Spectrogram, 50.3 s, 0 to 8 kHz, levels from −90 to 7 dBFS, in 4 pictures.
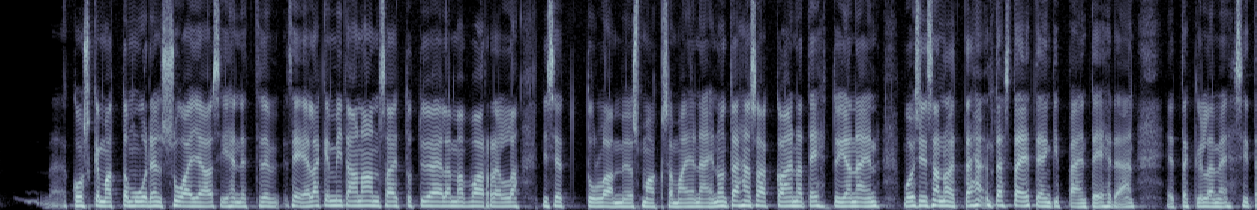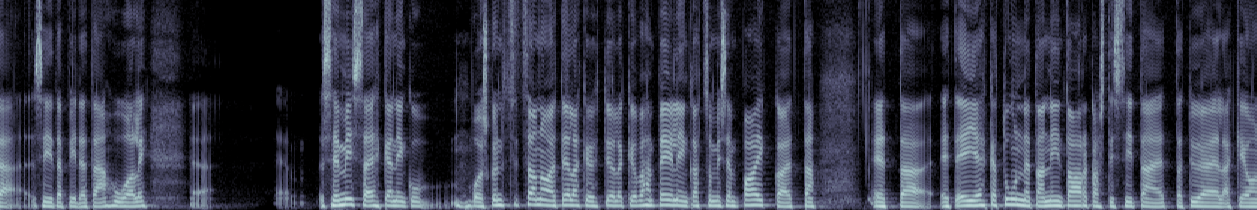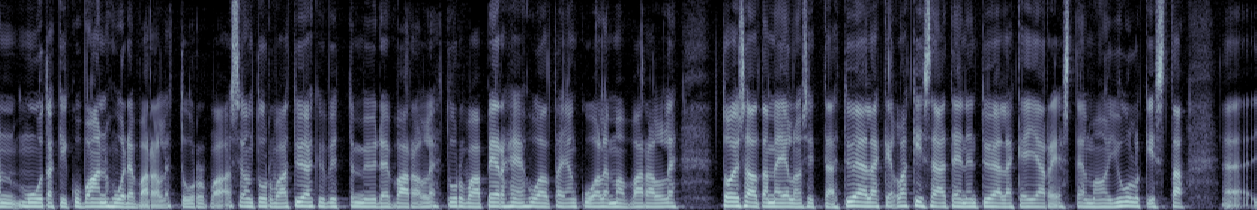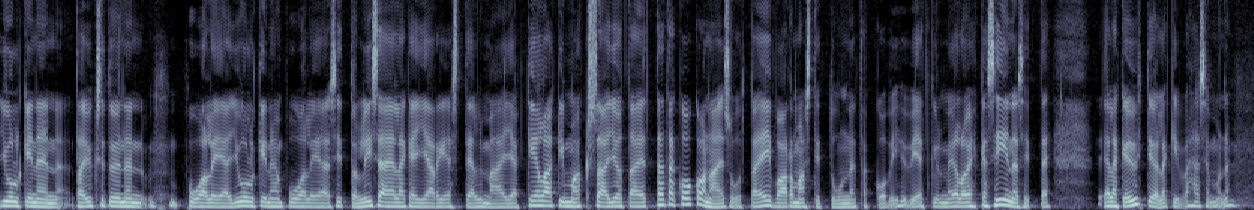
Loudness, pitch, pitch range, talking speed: -17 LUFS, 155 Hz, 145-175 Hz, 145 wpm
